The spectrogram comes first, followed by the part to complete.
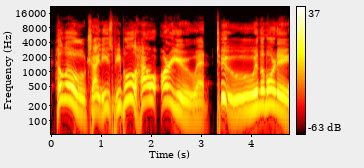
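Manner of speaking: game show host voice, drawn-out "two". Acting out a new game show hosting job: game show host voice. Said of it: "And now I will be hosting game shows".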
